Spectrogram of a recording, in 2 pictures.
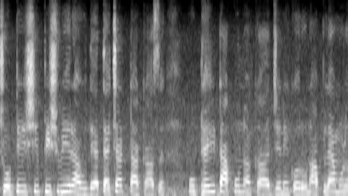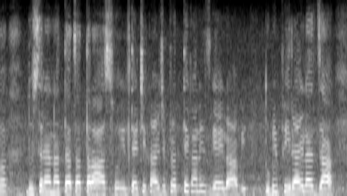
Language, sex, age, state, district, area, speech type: Marathi, female, 30-45, Maharashtra, Osmanabad, rural, spontaneous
